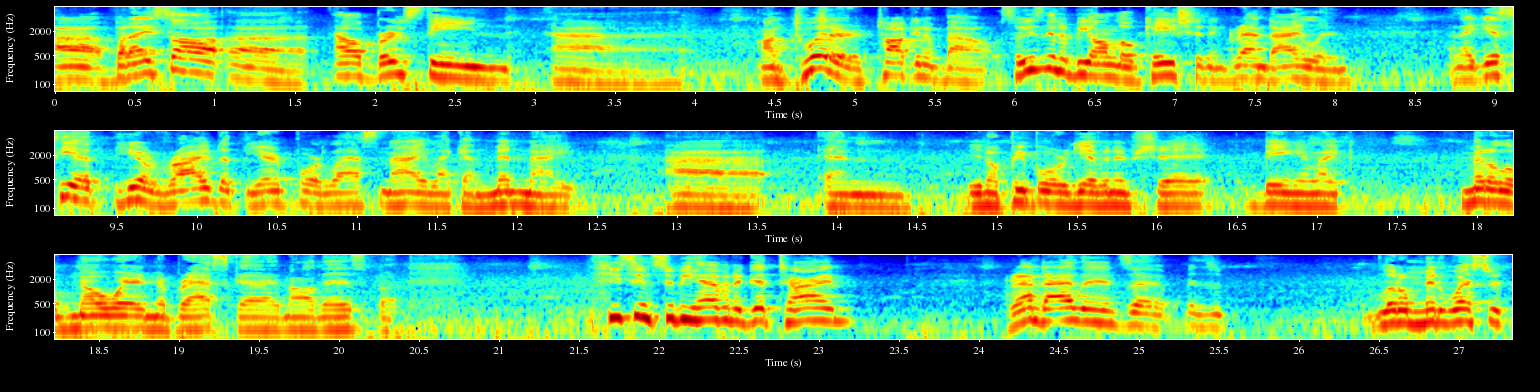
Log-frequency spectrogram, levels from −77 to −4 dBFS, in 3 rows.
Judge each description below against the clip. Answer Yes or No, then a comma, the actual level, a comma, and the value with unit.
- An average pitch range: No, wide, 5.7 semitones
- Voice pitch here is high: No, low, 125 Hz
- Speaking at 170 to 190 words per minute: No, average, 160 wpm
